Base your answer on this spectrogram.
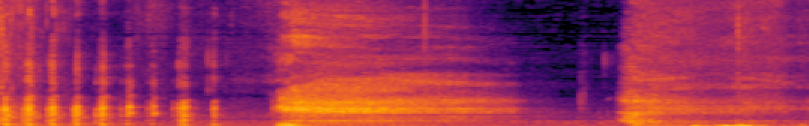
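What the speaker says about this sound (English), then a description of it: "first, you're going to start off by exhaling everything" A person doing a breathing exercise, close up: a run of about nine short, rhythmic puffs of breath, then a long, forceful exhale that empties the lungs, and after a brief pause another loud breath.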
